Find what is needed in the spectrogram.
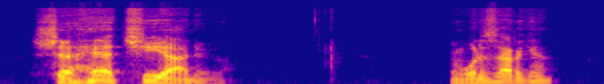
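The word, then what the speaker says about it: Shehecheyanu: Rebar Mitzvah Revere himself, has a proper pronunciation. Thank you so much, John, for the super chat. He says Shahechianu. Shahechianu.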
